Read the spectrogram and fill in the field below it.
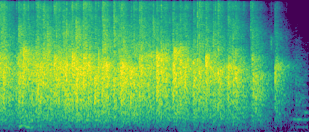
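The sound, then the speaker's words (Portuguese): Sustained applause from a church audience in worship of the Lord Jesus Christ, a dense, steady wash of many hands clapping at full volume, thinning slightly toward the end. Faint voices murmur underneath. “Em nome do Senhor Jesus, assim eu agradeço a oportunidade, as palmas que adorem ao Senhor Jesus Cristo.”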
